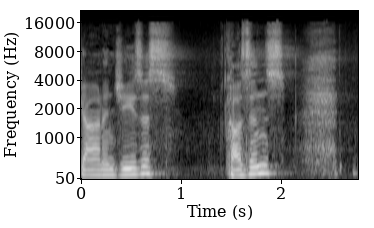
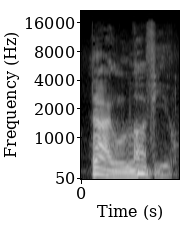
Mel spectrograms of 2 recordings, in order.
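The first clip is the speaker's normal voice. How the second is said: tender father; 4 semitones lower, 4 dB quieter than usual. Retold or imitated. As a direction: say it like holding a child close. Father speaking to his child.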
